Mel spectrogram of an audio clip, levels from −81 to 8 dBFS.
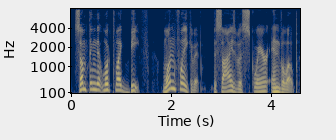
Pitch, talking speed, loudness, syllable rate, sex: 155 Hz, 195 wpm, -19 LUFS, 6.1 syllables/s, male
